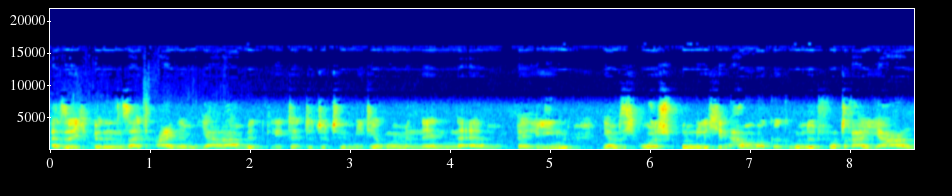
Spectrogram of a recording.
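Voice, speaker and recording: Noticeable background noise runs through the clip. The speaker keeps a moderate pace. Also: woman. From northern Germany (Oldenburg). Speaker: social media manager. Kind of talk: interview answers. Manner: hesitant with many fillers.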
